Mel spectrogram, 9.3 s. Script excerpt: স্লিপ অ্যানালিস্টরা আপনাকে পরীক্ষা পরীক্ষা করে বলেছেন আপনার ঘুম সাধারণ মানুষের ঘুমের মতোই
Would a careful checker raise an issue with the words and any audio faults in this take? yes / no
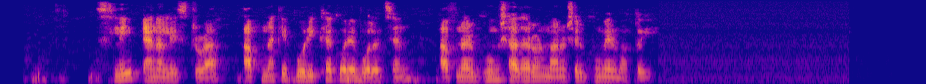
yes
